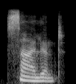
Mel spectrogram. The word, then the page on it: silent: Indian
